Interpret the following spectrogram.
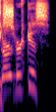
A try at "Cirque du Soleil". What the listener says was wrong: Like Cirque without the us. DE. Soleil.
